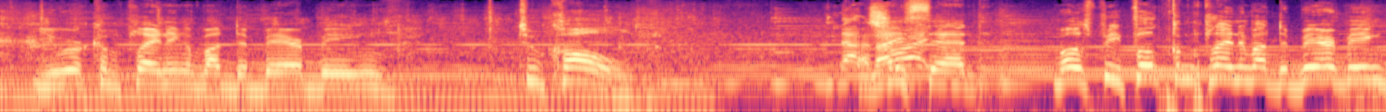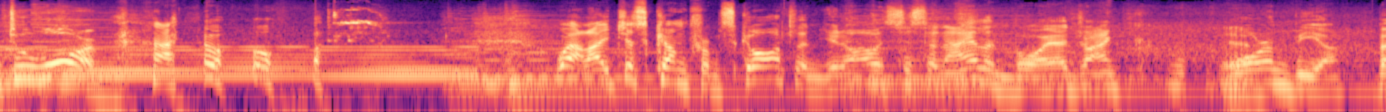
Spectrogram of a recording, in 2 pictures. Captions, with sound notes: >> You were complaining about the beer being too cold. >> That's right. >> And I said most people complain about the beer being too warm. >> (laughing). Well, I'd just come from Scotland, you know? I was just an island boy, I drank warm beer.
